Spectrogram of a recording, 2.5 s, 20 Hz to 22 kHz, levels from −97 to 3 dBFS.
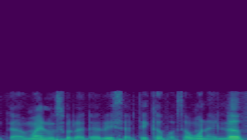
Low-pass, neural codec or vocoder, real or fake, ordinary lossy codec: none; codec, 16 kHz, 6 kbps, DAC; fake; none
